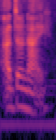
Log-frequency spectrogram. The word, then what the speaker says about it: Adonai: And what we learned was that there is only one way to pronounce all of these forms of God's name, and that is Adonai.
